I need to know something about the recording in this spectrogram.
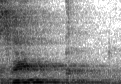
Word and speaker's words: sinc: It is pronounced as Sinc of t, which is mathematically written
